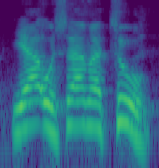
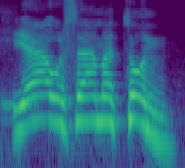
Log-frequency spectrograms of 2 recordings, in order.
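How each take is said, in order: First: The name ends in a plain u vowel. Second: The name ends in u followed by n. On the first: The speaker calls it right. "So the correct answer is Ya Usama two" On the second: The speaker calls it wrong. "It can't be Usama tun"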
